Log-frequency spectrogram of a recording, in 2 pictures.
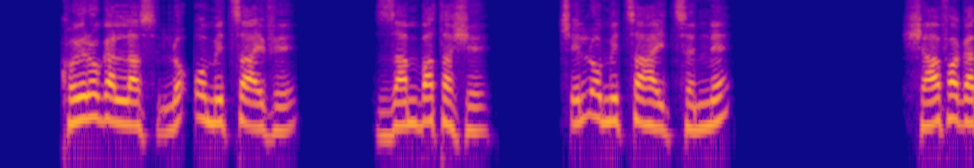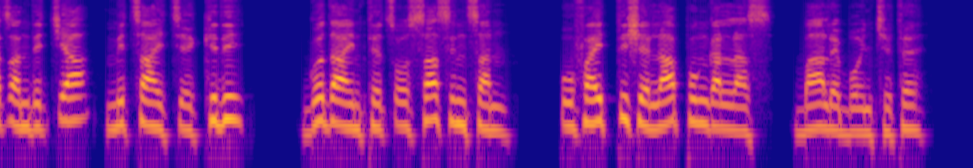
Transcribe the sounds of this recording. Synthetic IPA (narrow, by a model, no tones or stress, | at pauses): kʰɔjɾɔɡɐlːɐslɔʔɔmɪt͡sːɐːjfɛ | zɐmbɐt̪ɐʃɛ | t͡ʃʼɪlʔɔmɪt͡sːɐhɐjt͡sːɛnːɛ | ʃaːfɐɡɐt͡sʼɐnd̪ɪt͡ʃʼːɪjamɪt͡sːɐhɐjt͡sːɪɛkːɪd̪ɪ | ɡɔd̪aːɪnt̪ːɛt͡sʼo̞ːsːaːsɪnt͡sːɐn | ʊfɐjt̪ːɪʃɛlaːpːɔnɡɐlːɐs | baːlɛbɔnt͡ʃːɪt̪ɛ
